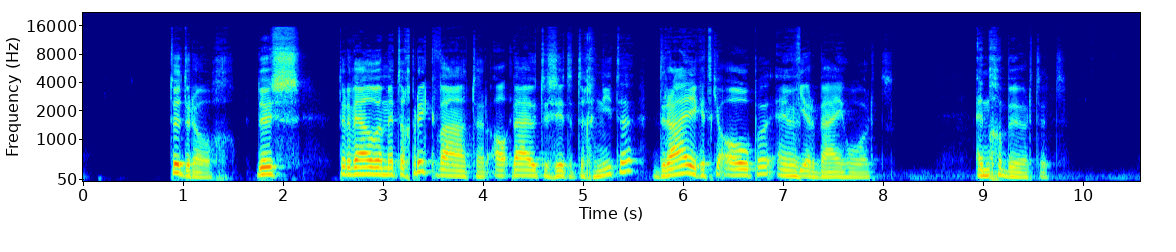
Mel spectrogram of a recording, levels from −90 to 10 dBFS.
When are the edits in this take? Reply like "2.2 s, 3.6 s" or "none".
1.6 s, 3.3 s, 4.3 s, 5.6 s, 6.3 s, 7.2 s, 9.1 s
